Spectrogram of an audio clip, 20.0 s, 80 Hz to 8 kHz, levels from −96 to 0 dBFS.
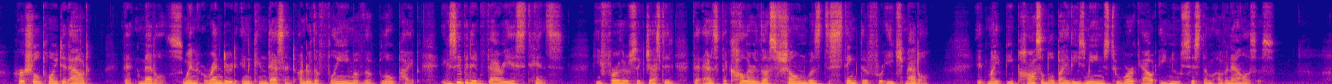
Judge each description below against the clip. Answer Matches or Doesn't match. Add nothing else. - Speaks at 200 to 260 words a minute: Doesn't match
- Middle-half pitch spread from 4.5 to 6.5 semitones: Doesn't match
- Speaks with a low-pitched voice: Doesn't match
